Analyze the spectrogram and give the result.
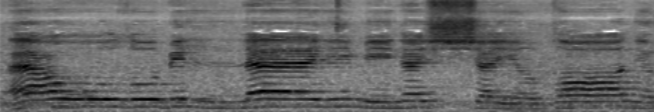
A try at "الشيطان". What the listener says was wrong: شيء نط شيء شيء ইয়ার উচ্চারণটা হচ্ছে না أعوذ بالله من الشيطان الرجيم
